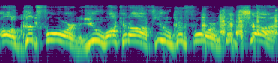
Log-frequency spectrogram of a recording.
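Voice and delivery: loud, very high, very slow, swooping sports-parent cheering. Imitating a parent on the sidelines cheering for all the kids: imitating a cheering sports parent. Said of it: "one of those parents that's just cheering for all the kids".

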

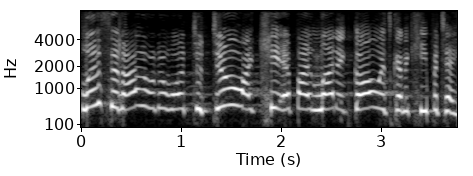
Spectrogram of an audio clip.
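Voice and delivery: high, tearful crying voice. Retelling begging a tall man for help during a fox attack, retelling a crying plea. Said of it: "And I'm crying".

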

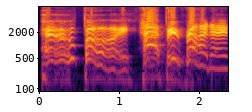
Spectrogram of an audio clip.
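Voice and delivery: very high, loud cartoon frog puppet voice. Given the stage and told which voice to do, answer in a Kermit the Frog voice. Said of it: "Just do Kermit the Frog".

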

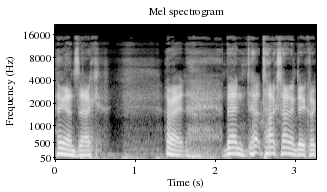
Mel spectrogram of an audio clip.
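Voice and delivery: winded, breathless, puffing for air. Handing the topic to another speaker after dodging falling steel, out of breath. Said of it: "I got to catch my breath".

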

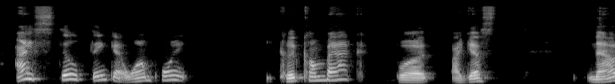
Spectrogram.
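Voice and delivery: cracking voice. Admitting doubt that he could come back, voice cracking. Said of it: "did you notice that little crack in my voice".

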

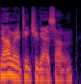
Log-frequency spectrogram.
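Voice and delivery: usual speaking voice

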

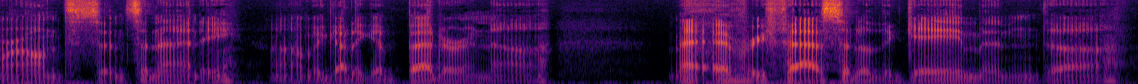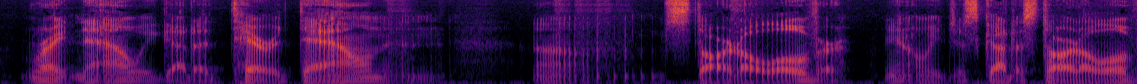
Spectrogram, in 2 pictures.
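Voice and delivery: hushed, breathy, murmured coach voice. Son shows how his dad should talk on the sideline: Belichick impression. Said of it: "when I do the whole Belichick impression".

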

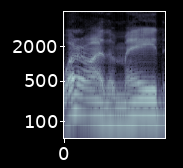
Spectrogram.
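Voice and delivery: put-on yelling, called out, complaining. Retelling his wife coming home and noticing dishes: imitating her yelling. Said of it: "kinda yells out".

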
